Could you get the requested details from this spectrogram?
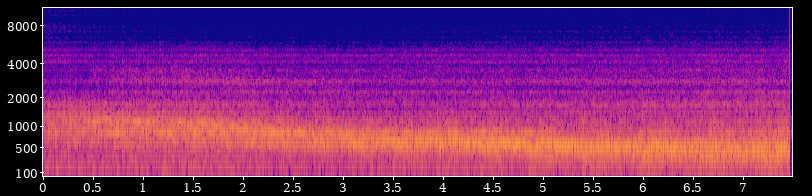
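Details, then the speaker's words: Homemade delay pedal circuit: a steady low hum with a thin noisy layer that never changes, still present after touching up solder joints on the back of the board; cause of the hum suspected, not confirmed. "You can still hear it humming."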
